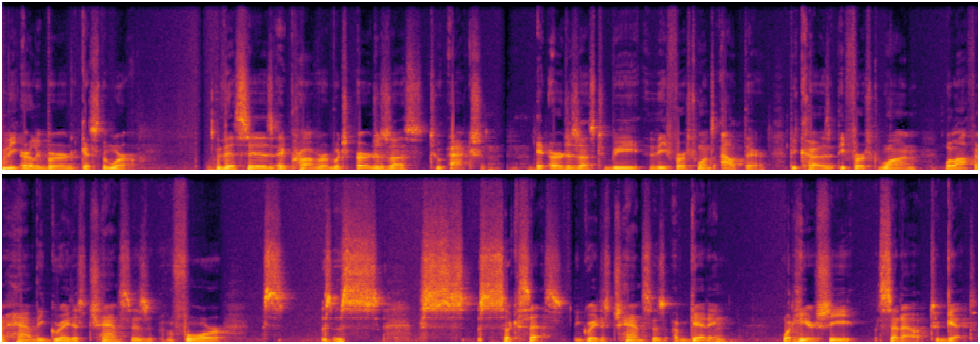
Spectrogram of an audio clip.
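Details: Adult man who stutters, speaking in a real phone call to a shoe store as part of a daily stuttering video project; stuttering.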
